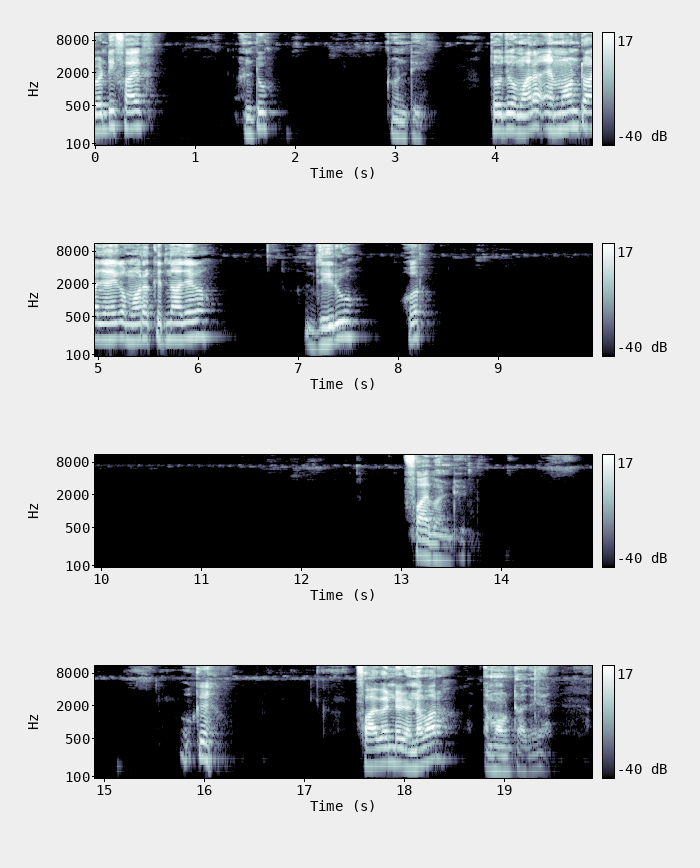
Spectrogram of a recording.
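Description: A young man speaks calmly and clearly, close by, in short phrases with pauses.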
